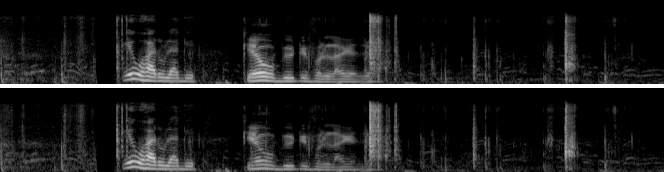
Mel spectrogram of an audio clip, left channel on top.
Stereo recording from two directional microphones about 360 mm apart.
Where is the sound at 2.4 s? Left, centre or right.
Centre.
